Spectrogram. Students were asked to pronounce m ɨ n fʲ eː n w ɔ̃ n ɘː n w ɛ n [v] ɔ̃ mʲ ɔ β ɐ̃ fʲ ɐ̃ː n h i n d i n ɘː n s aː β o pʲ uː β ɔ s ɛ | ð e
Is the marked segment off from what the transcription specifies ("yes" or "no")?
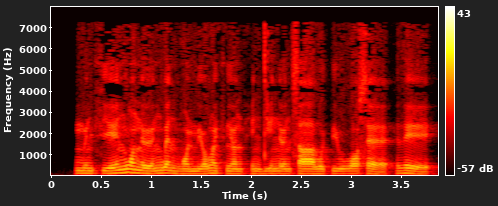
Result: no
